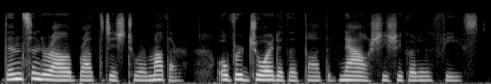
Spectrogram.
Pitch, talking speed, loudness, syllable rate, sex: 195 Hz, 245 wpm, -18 LUFS, 5.8 syllables/s, female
